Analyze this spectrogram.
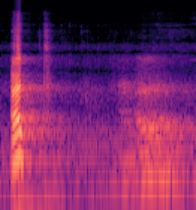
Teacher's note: huruf ta ini memiliki sifat napas ngalir di akhir. At. Nah, ada napas.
